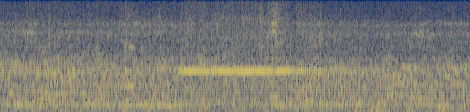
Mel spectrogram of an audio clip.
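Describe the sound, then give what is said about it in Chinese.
A small fan whirs steadily throughout, driving a levitating superconductor model developed by the materials department at Cheng Kung University. It makes a dense, continuous airy drone with a faint thin whine rising briefly in the middle. It is fairly loud, with no voices. “那这里呢，它用一个风扇呢，让它呢可以跑啊。”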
